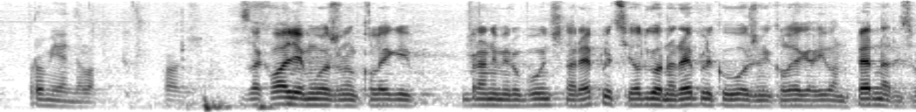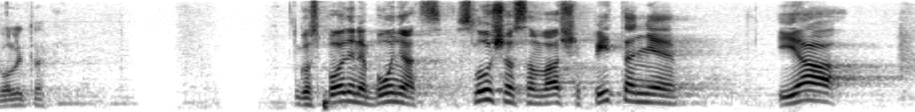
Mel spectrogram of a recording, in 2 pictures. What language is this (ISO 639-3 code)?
hrv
